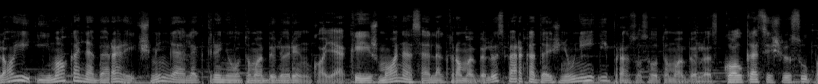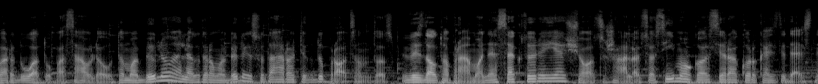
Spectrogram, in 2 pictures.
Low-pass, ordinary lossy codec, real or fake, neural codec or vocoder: 14.4 kHz; MP3, 64 kbps; real; none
